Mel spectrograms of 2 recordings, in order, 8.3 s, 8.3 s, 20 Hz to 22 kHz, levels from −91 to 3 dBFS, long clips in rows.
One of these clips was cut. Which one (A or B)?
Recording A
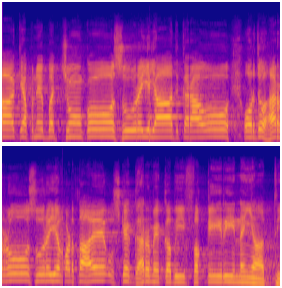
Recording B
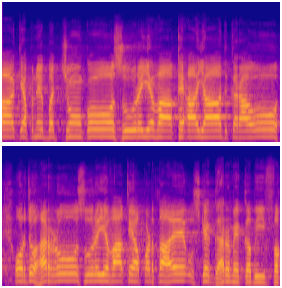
A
